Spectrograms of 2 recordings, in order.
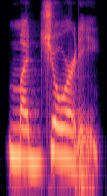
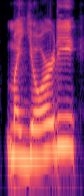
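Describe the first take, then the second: First: The J sound is strong and firm. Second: The J sound is weak and soft. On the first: The speaker calls it right. "You need to be pronouncing that J very strong" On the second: The speaker calls it wrong. "They're not pronouncing the J strong enough"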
